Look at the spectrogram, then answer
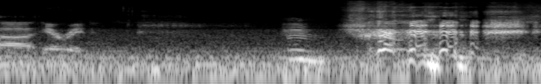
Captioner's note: deep, pained inhale; laughter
